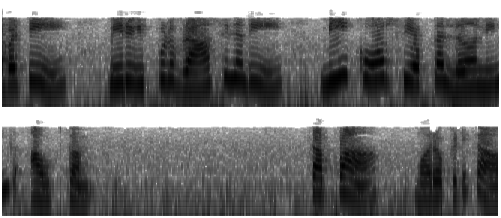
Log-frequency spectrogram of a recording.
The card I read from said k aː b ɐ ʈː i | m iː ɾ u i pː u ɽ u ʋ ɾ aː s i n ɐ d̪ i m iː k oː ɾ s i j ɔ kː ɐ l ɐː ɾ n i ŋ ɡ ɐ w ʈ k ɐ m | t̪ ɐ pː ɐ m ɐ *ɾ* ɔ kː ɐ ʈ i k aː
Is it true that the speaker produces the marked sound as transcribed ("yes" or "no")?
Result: yes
